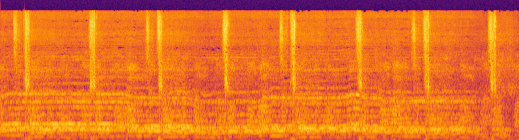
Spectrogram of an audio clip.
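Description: A cappella choir singing held chords in several-part harmony, the chord changing every second or two, with low voices pulsing beneath.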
